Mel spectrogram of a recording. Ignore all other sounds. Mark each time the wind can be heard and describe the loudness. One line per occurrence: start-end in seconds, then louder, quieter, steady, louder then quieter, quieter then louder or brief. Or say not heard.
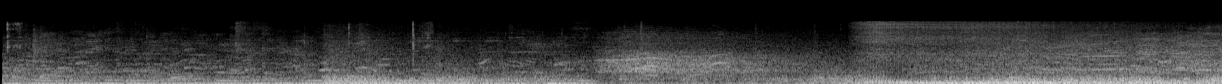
3.2-12.1 quieter then louder.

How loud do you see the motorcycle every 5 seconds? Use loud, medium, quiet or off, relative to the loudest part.
off, loud, loud.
